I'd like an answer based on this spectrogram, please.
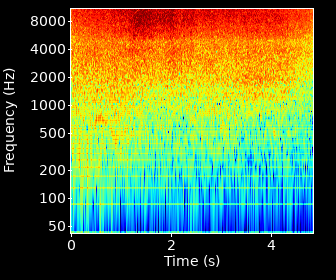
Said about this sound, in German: Manchmal hört man natürlich auch was, manchmal hört man Geräusche und oft genug sind das Geräusche, die man nicht sofort zuordnen kann. Zum Beispiel Geysire.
